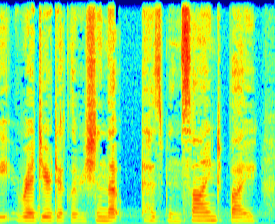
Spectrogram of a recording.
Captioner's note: speaking French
